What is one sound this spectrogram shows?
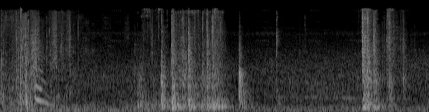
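Small items rattle and rustle as a hand rummages through a bag.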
